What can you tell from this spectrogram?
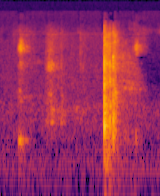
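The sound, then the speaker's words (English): A toddler whimpers and fusses in short, soft bursts, then lets out one louder, sharper wail before settling back to quiet whines, with no talking. “He's getting a little fussy here.”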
